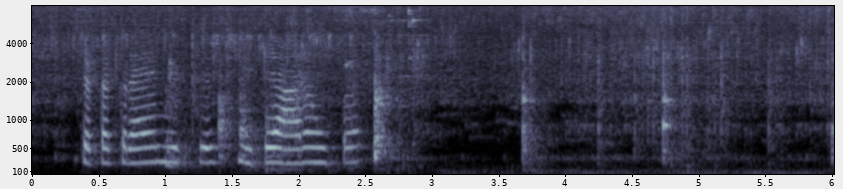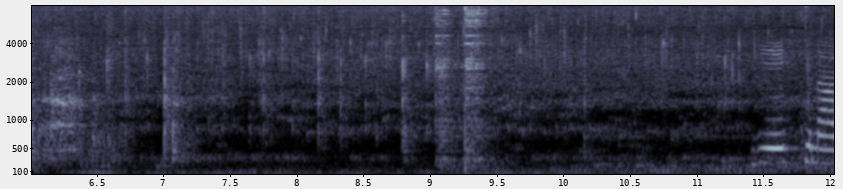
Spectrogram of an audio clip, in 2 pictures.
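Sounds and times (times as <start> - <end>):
garlic sizzling in hot oil: 0.0 - 12.0
spoon stirring and scraping pan: 1.0 - 7.8.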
